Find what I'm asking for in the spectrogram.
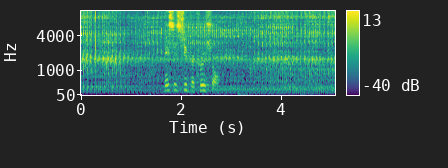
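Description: A small Stirling engine runs on butane burner heat, giving off a steady, low mechanical hum with a faint rhythmic rattle. Someone talks briefly over it.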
